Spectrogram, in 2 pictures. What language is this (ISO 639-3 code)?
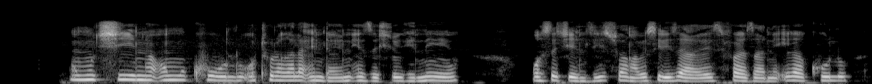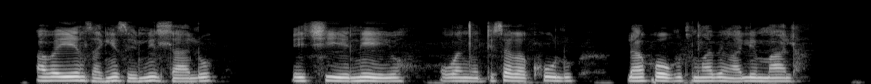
nde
